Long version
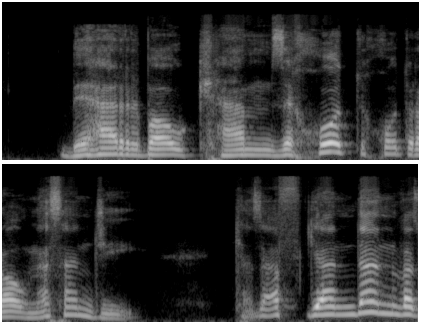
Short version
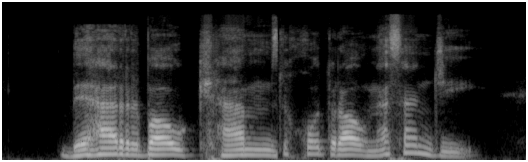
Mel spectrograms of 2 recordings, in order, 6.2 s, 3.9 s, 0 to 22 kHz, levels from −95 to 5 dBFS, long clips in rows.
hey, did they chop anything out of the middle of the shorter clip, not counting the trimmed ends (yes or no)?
yes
